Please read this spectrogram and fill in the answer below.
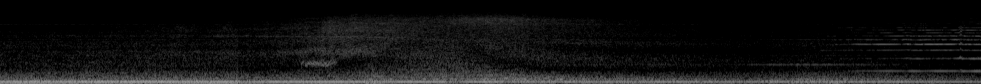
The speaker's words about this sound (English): And the plane is landing.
